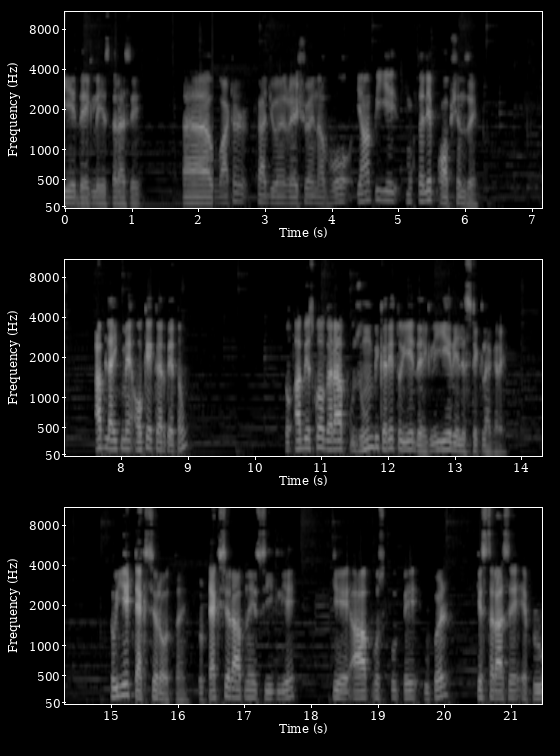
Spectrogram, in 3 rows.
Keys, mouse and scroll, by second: 2.2 click, 9.2 scroll down 1, 10.3 scroll up 1, 10.9 scroll down 1, 15.4-16.3 drag, 19.4-21.4 drag.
